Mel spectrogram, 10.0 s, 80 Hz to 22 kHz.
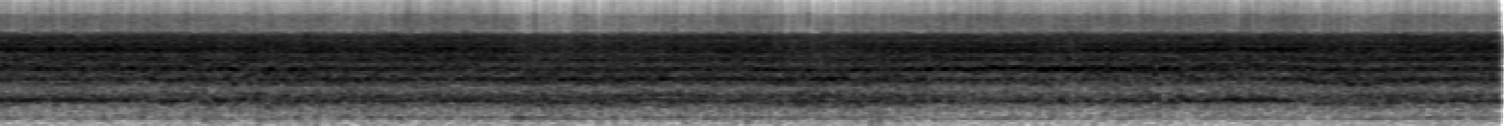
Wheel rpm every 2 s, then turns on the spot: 230, 230, 220, 220, 220.
none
